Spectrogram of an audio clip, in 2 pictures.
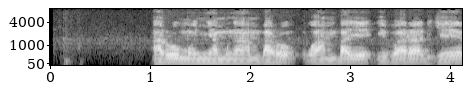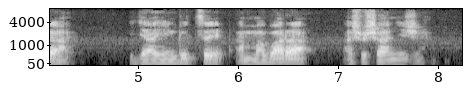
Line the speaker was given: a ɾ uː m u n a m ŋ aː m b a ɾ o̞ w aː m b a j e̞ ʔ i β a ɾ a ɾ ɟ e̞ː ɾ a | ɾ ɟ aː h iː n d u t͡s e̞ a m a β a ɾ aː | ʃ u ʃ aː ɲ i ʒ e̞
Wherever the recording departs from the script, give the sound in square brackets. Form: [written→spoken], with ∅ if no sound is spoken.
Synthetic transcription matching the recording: a ɾ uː m u [n→ɲ] a m ŋ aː m b a ɾ o̞ w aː m b a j e̞ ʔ i β a ɾ a ɾ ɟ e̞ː ɾ a | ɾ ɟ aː h iː n d u t͡s e̞ a m a β a ɾ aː | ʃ u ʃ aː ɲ i ʒ e̞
